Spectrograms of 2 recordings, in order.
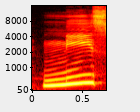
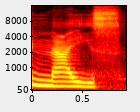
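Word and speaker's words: niece: में है क्या है नीस पढ़ेंगे इसको नीस ना कि नाइस ठीक है नाइस की स्पेलिंग दूसरी हो जाती है वहां पर आई नहीं यह जो ई है वह नहीं आता आई तक ही आता है ई नहीं आता तब हम उसको नाइस पढ़ते हैं और इसको हम पढ़ेंगे नीस नीस का मतलब भतीजी नीस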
